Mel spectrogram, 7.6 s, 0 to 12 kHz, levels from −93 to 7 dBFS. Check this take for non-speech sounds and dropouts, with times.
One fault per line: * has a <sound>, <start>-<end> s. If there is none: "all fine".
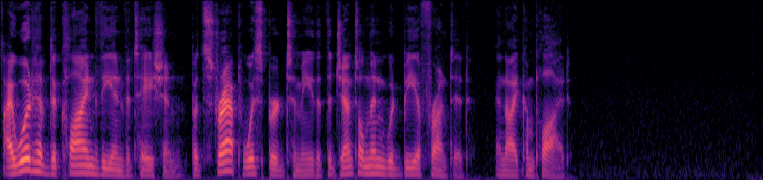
all fine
